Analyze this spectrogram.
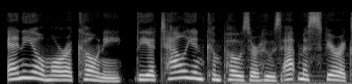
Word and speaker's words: Morricone: To many cineastes, Maestro Morricone, pronounced Mor-a-con-i, was a unique talent,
